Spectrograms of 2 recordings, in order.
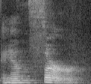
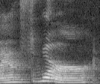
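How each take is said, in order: First: No W sound is heard in the middle. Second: A W sound is heard in the middle. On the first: The speaker calls it right. "it's answer" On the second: The speaker calls it wrong. "It's not answer"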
